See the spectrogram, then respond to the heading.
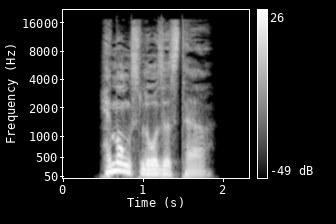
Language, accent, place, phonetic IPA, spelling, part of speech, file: German, Germany, Berlin, [ˈhɛmʊŋsˌloːzəstɐ], hemmungslosester, adjective, De-hemmungslosester.ogg
- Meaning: inflection of hemmungslos: 1. strong/mixed nominative masculine singular superlative degree 2. strong genitive/dative feminine singular superlative degree 3. strong genitive plural superlative degree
